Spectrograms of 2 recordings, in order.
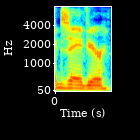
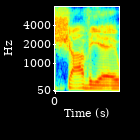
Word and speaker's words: Xavier: It seems like on the East Coast they all say Xavier, and then in the Midwest you hear it with the Z sound. I always kind of like the way it's pronounced in Brazil is Xavier, which I think is a little bit more Xavier.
